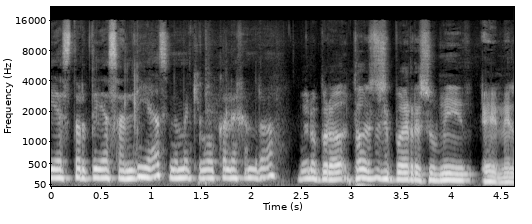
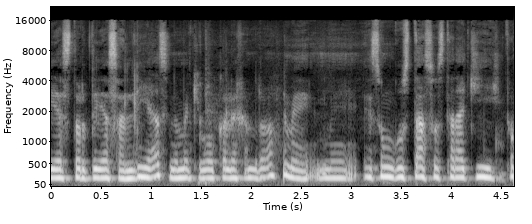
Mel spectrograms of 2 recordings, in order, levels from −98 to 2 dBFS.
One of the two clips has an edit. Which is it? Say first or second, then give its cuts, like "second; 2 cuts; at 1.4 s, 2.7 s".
second; 1 cut; at 2.3 s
